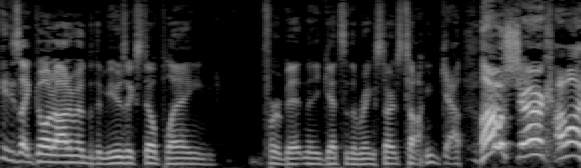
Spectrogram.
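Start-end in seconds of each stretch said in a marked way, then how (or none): 4.8-5.8 pissed, angry rant, high-pitched and loud. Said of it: "[name]'s just pissed and angry".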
